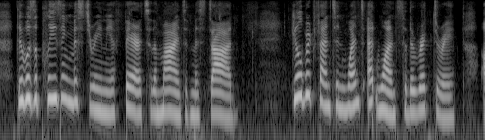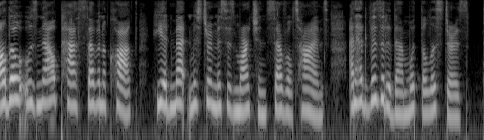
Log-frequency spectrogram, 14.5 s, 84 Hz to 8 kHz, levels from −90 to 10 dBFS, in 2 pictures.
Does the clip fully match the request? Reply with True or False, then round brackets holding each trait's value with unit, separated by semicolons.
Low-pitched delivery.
False (235 Hz)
